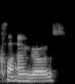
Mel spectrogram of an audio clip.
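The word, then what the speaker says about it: Clongowes: He did go to Clown Glows as well. So to Higgins did. Oh, So there's a so there's direct a connection there. He went to where? How do you say that? clown goes.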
